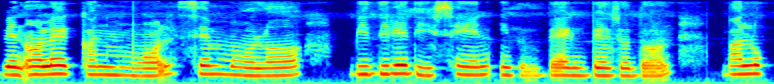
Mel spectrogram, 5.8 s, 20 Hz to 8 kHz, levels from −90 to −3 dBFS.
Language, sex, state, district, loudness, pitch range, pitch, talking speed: Chakma, male, Tripura, Unakoti, -17 LUFS, 230-270 Hz, 255 Hz, 135 wpm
